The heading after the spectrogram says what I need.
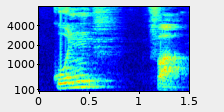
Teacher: നൂനിന്റെ മഖ്റജിൽ നാവ് തൊടാതെ കുൻ എന്ന് പറയാതെ ക്വ ഫ എന്ന് പറയുന്നു. അഥവാ മറച്ചു വെക്കുക. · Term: ഇഖ്ഫാ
